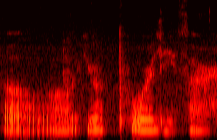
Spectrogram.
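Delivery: hushed, slow sigh of empathy; soft echoed sigh. A narrator's reading. Helpers echo Ereshkigal's pain, whispery sympathetic sigh. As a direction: sigh it back in a near whisper. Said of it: "They sighed".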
